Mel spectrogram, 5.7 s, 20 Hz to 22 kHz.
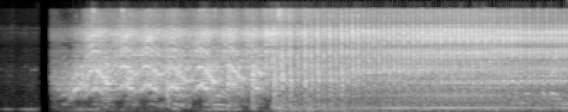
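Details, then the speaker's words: Mitsubishi Pajero V6, previously repaired elsewhere for a leaking intake coolant bypass tube: cranks and runs with a loud, harsh, rapid metallic clatter from a washer trapped in a cylinder. "napakaingay ng makina Ayan guys pinapakinggan niyo naman napakaingay ng kanyang makina"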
